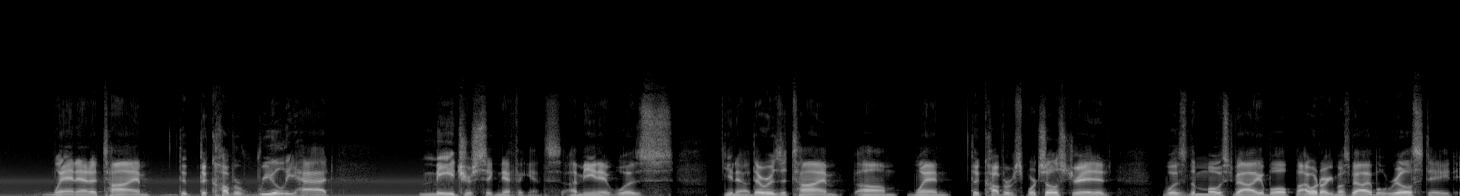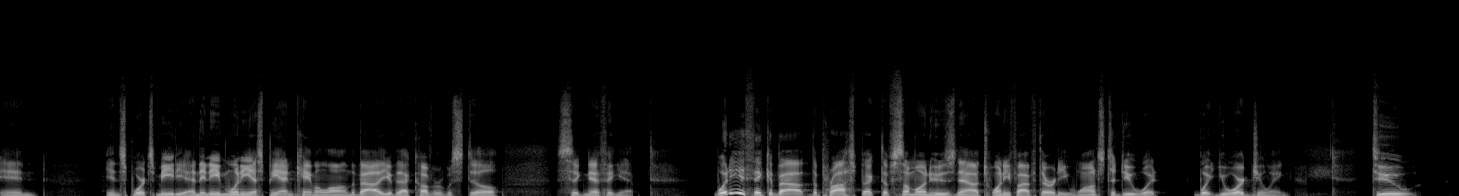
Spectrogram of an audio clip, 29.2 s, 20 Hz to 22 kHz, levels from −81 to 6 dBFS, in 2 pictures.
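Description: Unshielded wiring, a dimmer or a rectifier has let sharp switching spikes from a 60 Hz supply into the signal path from the start of the speech until 4.75 s, producing mains buzz. Because the spikes arrive twice per cycle, they carry a dense stack of 60 Hz harmonics reaching several kilohertz. The result is a steady, raspy buzz sitting roughly 25 dB below the speech before it stops.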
